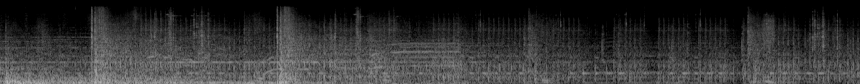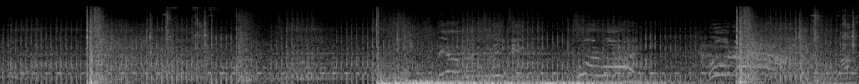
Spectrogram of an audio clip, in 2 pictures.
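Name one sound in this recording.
A rifle fires sharp, loud shots several times, with a short echo after each.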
